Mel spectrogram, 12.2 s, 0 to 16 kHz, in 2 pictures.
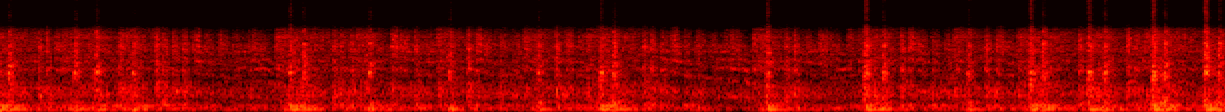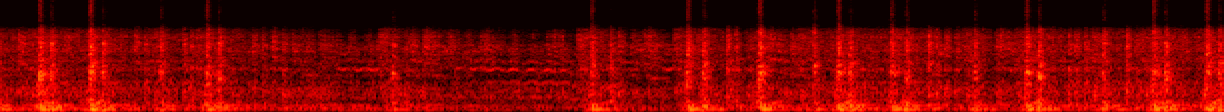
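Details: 1975 Oldsmobile that won't start: starter spins the engine in an uneven, chugging rhythm of about three to four turns a second, but it never fires; cause unknown.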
